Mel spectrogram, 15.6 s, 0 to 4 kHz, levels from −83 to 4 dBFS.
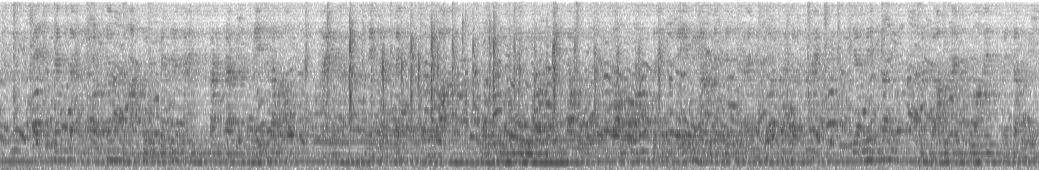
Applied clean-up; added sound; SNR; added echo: none; Applause; 1 dB; reverberation time 2.7 s.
